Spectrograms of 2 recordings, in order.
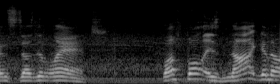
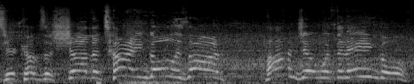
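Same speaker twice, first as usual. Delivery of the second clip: rising play-by-play call, much higher; excited; 8 semitones higher than usual. Real, not acted. Goal chance in close game.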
